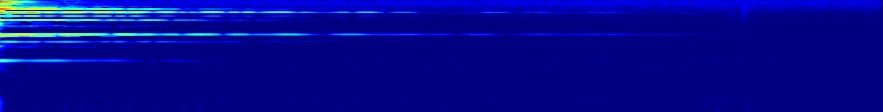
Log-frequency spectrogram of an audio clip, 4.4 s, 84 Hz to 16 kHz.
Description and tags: Softer wrench hit A#4
Recorded with DPA 4021.
A chrome wrench/spanner tuned to a A#4.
